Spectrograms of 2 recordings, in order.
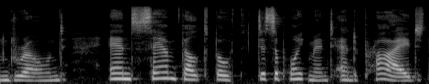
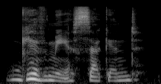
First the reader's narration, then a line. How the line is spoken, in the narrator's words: he panted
